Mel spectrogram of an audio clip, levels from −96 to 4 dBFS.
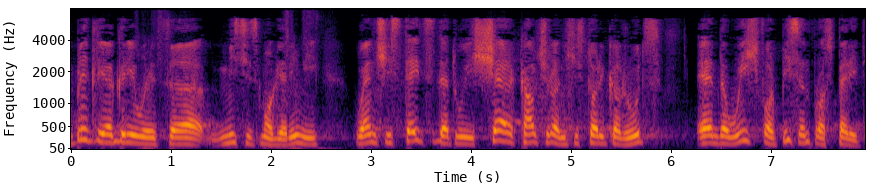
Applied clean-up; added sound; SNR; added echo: neural separator model SepFormer DNS4.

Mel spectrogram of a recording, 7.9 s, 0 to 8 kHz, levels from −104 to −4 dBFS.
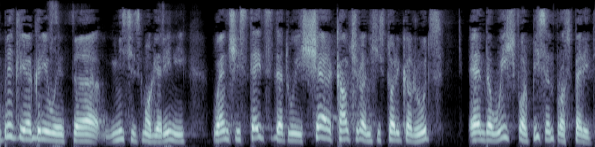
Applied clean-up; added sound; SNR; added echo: neural mask model DeepFilterNet 3.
